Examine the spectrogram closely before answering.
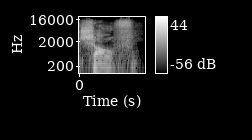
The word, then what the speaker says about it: Schauff: Palmas para Schauf. Tudo bem? Grande, querida. me MMA. diz se eu pronunciei corretamente o seu sobrenome. Schauf. Schauf.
